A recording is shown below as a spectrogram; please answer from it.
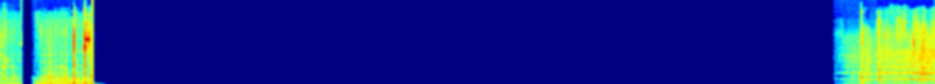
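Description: Angry bees stirred up by a cheap three-gear lawnmower buzz in short close bursts at the start and end, with a long stretch of near silence between.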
